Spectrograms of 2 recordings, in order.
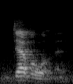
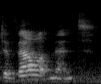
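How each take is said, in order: First: The stress is on the first syllable. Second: The stress is on the second syllable. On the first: "It was like the accent's on the first syllable" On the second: "so the accent's on the second syllable"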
